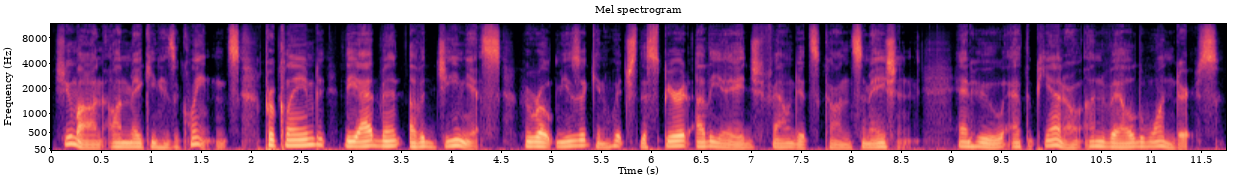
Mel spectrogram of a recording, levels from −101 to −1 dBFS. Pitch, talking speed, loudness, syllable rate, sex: 110 Hz, 160 wpm, -19 LUFS, 4.9 syllables/s, male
